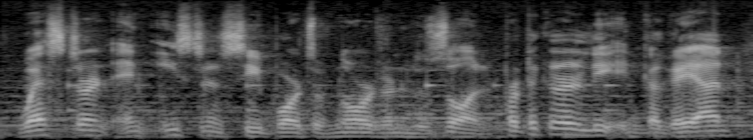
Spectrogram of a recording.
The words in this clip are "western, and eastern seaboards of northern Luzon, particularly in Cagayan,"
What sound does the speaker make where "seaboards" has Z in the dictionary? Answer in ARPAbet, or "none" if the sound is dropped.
S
